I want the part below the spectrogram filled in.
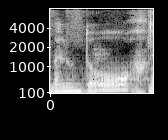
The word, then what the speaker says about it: Ballon d'Or: wie wir Franzosen sagen, Ballon d'Or. Ja. Richtig ausgesprochen, weiß nicht. das ist Französisch.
